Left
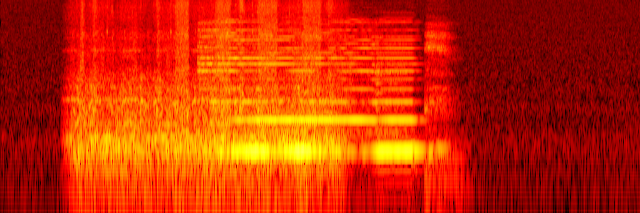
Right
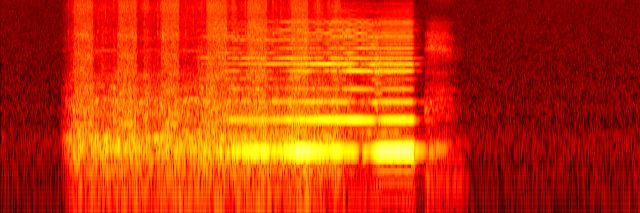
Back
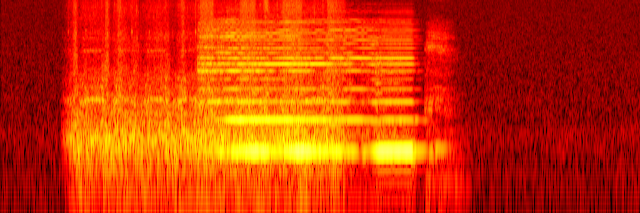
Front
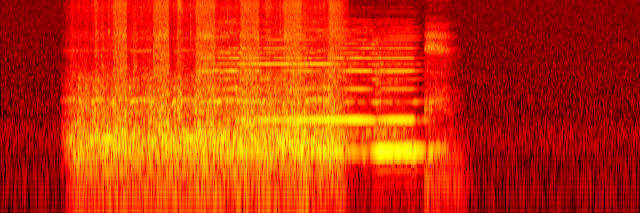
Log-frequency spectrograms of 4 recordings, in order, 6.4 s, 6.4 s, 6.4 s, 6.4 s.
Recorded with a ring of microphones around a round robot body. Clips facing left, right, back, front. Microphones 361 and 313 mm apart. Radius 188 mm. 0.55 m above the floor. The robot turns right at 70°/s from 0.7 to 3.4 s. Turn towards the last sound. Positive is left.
turn(degrees=35)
